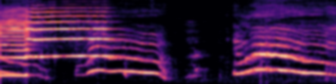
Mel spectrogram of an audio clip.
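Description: A dog howling at a clarinet: two long howls, each rising and then falling in pitch, with a short pause between. The first starts just as a held clarinet note cuts off.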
